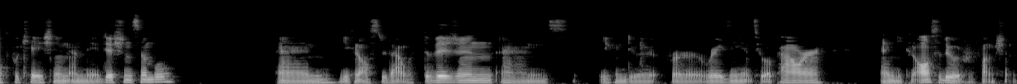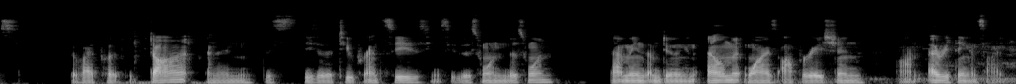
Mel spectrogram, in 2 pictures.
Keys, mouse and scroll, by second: 2.6 typing, 8.8 typing.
